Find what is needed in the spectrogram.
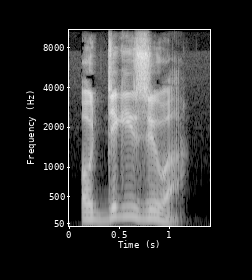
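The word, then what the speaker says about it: Odighizuwa: My guy is Ola Adigizua, defensive end, the U of CLA. – Okay, according to this, it is pronounced Owa Mabe Odigizua.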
